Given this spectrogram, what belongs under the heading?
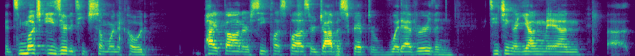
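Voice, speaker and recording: A man's voice: mid-range voice, fairly even intonation, moderate pace. A young man from Peru, co-host of a podcast, telling his story and giving advice in an earnest, motivational way. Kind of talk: conversational interview.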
